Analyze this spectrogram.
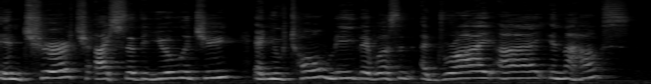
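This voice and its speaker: High pitch from a woman, with audible room echo. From Massachusetts (Lawrence, Merrimack Valley). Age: 80s+. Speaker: interviewee recounting family memories. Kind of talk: casual storytelling interview. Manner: halting, with false starts.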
